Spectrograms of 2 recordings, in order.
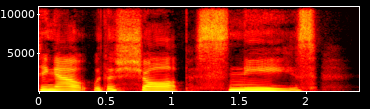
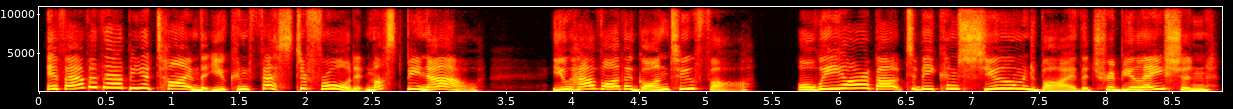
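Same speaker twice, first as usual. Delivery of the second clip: much higher, fast frightened plea; panicked; 8 semitones higher than usual. A narrator's reading. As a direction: beg in rising panic. Sarah panicked, demanding confession.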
